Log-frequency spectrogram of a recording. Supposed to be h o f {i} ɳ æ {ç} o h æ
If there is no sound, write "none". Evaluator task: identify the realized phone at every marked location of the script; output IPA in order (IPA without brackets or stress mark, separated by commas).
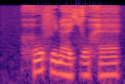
i, ç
